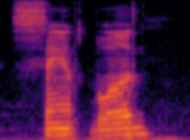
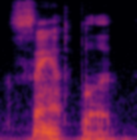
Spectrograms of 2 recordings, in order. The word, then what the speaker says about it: Sandtblood: This is Sandtblood. The D is silent. Everybody messes that up. I don't know why. That's right. That's right, but I'm here to clarify that it's Sandtblood.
